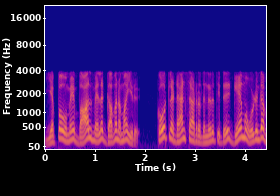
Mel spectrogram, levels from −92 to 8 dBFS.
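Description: No technical faults can be heard in the speech at any point. It has come through a call path, with nothing above 4 kHz, and that narrow telephone band fits G.711 mu-law coding at 64 kbps.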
